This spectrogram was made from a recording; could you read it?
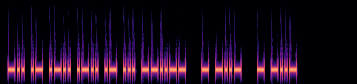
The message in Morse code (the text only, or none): DALLAS, TX TX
